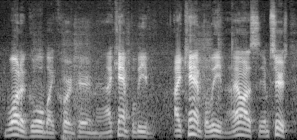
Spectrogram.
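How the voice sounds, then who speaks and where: A young man hosting a live hockey watchalong, reacting casually and excitedly with lots of restarts and stunned exclamations. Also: medium pitch, racing, slight background noise. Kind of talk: casual live game commentary.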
